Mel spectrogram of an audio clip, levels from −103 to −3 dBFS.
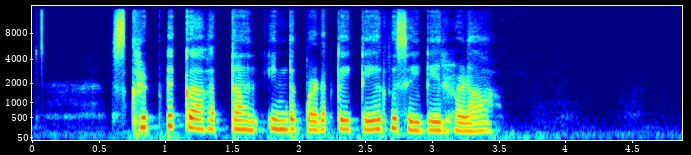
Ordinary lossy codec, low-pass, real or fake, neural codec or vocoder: none; 14.4 kHz; fake; codec, 44.1 kHz, 2.6 kbps, SNAC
